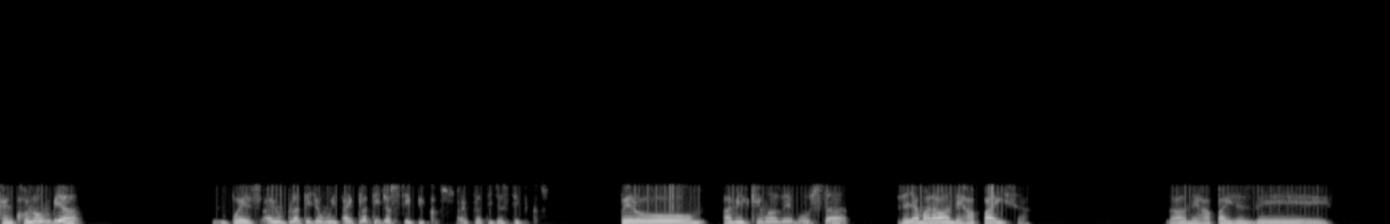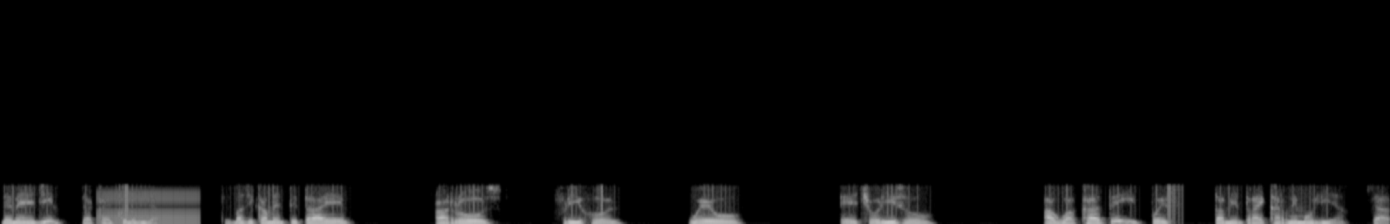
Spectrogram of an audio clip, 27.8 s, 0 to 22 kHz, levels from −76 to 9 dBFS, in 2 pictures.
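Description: Throughout the speech, a filter restarted on every block leaves a faint tick at the start of each block, a 23.4 Hz buzz that follows the speech level and fits a 2048-sample block. Bit errors on a digital phone line add brief sharp crackle from 6.71 to 6.74 s and from 9.92 to 9.94 s. Unlike the buzz, these are irregular isolated ticks, not a steady pattern. From 14.87 to 15.91 s, GSM phone buzz sits about 11 dB below the speech: a hard, raspy 216.7 Hz tone rich in harmonics that ignores the speech, as the audio circuit rectifies the radio bursts of a nearby phone in a call. Within that stretch, more bit-error crackle falls from 15.07 to 15.18 s. The same random ticking returns at 19.92 s and from 25.59 to 25.73 s. Through all of this, the telephone-band coding can be heard passing nothing above 4 kHz.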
